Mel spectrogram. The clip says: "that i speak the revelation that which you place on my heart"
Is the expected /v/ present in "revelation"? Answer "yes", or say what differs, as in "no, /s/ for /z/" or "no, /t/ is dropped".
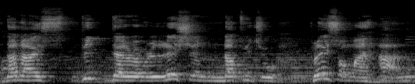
no, /v/ is dropped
